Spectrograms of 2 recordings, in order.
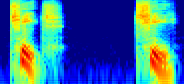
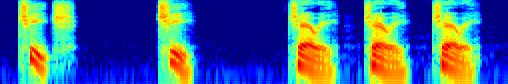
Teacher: your lungs sh the CH sound combines a t and Sh I build up pressure with the T and then quickly switch to the shh CH Chi notice how the sound stops and my jaw opens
